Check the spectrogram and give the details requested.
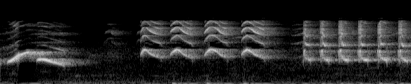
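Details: Song of a poksay (laughingthrush): a swooping whistled note, a pause, then three arched, ringing phrases and a quick run of chattering, harmonic notes.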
